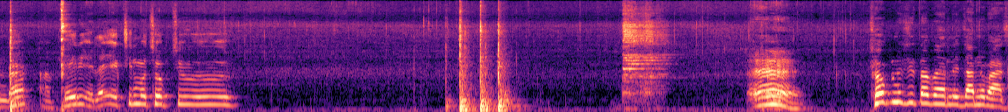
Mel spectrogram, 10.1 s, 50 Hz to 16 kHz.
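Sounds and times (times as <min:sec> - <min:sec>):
fish sizzling in a frying pan: 0:00.0 - 0:10.0
metal lid clattering on pan: 0:06.2 - 0:06.8.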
